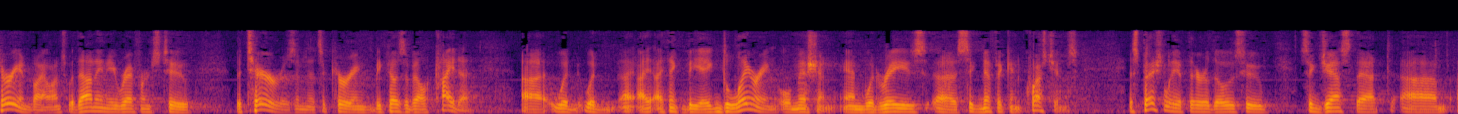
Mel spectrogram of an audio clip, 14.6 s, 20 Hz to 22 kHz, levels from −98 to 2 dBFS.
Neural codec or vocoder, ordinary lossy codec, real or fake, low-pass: none; MP3, 32 kbps; real; 7.2 kHz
